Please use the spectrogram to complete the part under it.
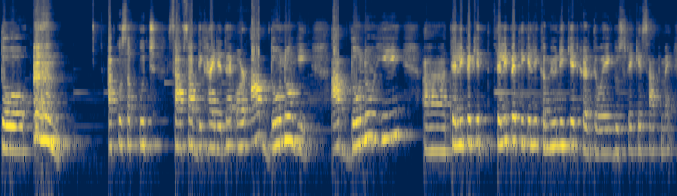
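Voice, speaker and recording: A woman's voice: mid-range voice, unhurried, a little mellow. Woman, tarot reader, talks straight to the viewer, coaxing, keeps checking they follow, roomy echo, faint music underneath. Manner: coaxing, repeats a tag question to check the listener follows. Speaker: tarot reader and psychic medium. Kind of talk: addressing viewers directly in a tarot reading.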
